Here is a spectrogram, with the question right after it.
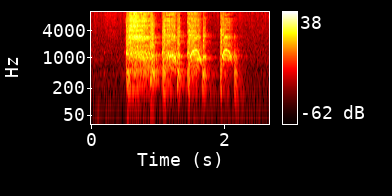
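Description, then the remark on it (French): A run of four loud coughs in quick succession, the first the longest and harshest, each burst rough and throaty with a brief pause between, and no talking. “je peux te donner un petit peu de place à ça, à l'ouïe, aux mains, à la respiration, à la lourdeur du cœur, à la toux.”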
